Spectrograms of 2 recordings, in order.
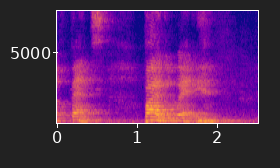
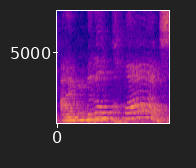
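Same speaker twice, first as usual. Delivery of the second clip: high, drawn-out indignant objection; indignant protest; 10 semitones higher, slower than usual. Acted. Newcomer correcting a rich-girl taunt, indignant. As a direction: stretch it out slowly, pitched way up.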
